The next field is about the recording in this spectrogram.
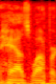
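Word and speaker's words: HAZWOPER: it could be as complicated as a 40-hour has whopper training course ha Whopper is spelled h a z w o p e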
